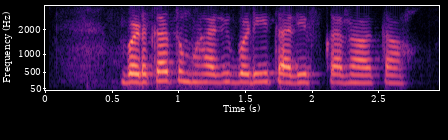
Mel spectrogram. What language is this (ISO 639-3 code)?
hin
